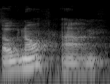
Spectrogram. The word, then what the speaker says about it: OGNL: you take a look they say it's the drunken pronunciation of the last part of orthogonal so i hope i'm saying that right but so ognal is really it's a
